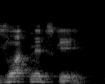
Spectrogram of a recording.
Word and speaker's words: Zlotnitsky: Zla- Zlotnitsky.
